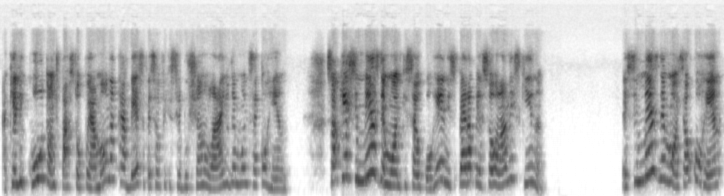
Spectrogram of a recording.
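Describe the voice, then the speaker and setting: High, lively woman preaching in a class. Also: lo-fi sound. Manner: emphatic, exhorting, rhetorical questions.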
